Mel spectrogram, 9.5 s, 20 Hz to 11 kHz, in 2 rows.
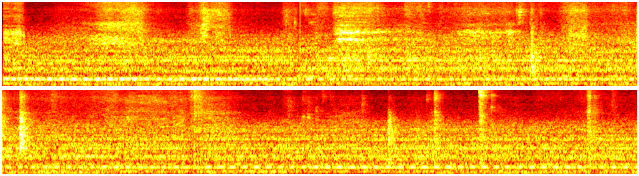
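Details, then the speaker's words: Dantherm HCV500 double-flow ventilation unit (sold by Geco) running at speed 2 is already very noisy. A steady, loud mid-pitched hum and drone with a few clicks comes from a worn fan bearing that needs replacing. "Donc voici une VMC double flux dentaire vendue par Geco qui à vitesse 2 déjà fait beaucoup de bruit."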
